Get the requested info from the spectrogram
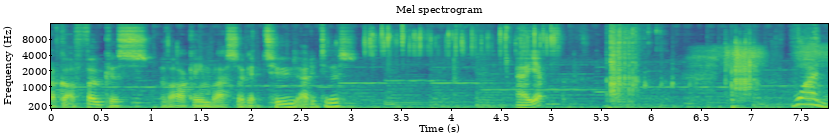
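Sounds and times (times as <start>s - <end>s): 
speech: 0.0s - 3.3s, 4.6s - 5.1s, 7.4s - 7.7s
dice rolled for an attack in a tabletop game clattering across a hard tabletop: 3.1s - 6.0s.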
